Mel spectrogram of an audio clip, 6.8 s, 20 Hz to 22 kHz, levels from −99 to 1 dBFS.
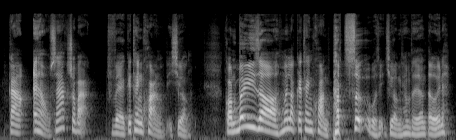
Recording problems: none

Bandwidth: 15 kHz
